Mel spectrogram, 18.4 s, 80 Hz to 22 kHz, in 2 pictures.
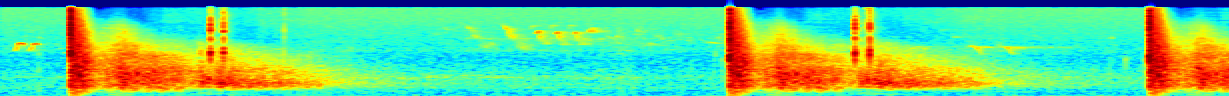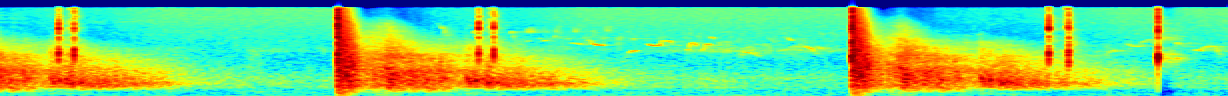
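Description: A North American Arms .22 Magnum mini revolver fires five sharp, loud, ringing shots spaced a few seconds apart, each followed by a short decaying echo, with no speech between them.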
